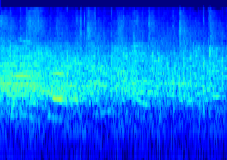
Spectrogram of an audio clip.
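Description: Church congregation applauding, with a few faint voices calling out near the start.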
